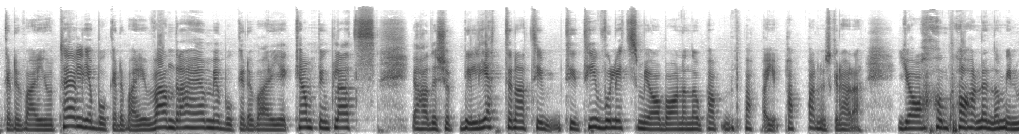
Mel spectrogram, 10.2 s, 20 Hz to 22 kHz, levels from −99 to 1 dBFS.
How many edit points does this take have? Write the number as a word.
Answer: zero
